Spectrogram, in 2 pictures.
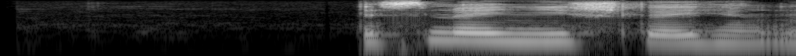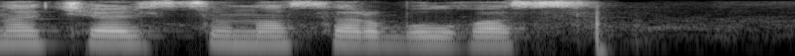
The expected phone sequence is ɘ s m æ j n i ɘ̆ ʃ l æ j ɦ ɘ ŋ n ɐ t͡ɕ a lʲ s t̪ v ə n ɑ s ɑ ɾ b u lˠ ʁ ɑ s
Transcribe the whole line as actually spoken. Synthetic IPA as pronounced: ɘ s m æ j n i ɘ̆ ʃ l æ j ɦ ɘ ŋ n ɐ t͡ɕ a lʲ s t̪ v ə n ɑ s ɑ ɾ b u lˠ ʁ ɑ s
